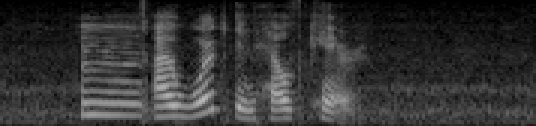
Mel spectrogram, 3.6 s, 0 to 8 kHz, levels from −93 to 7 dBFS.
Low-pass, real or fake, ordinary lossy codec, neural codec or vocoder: none; fake; none; codec, 16 kHz, 4 kbps, FreqCodec, larger model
